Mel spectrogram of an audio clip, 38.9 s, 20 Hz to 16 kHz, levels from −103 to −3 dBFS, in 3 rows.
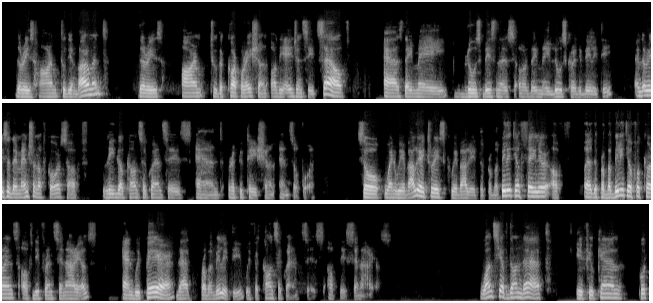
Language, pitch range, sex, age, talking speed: English, 120-150 Hz, male, 50-69, 125 wpm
